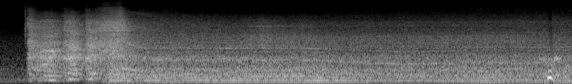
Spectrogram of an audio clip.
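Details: Subaru with zero-clearance engine, restarted after a broken timing belt bent the valves (reconditioned heads): short crank, catches and settles into a smooth, even idle with no knocking or ticking, slight smoke; normal engine start.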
